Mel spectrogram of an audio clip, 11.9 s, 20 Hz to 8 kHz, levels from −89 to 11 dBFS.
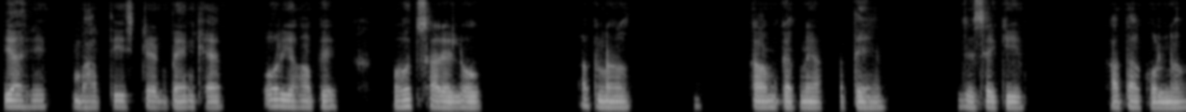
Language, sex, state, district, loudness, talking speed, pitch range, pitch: Hindi, male, Bihar, Jahanabad, -31 LUFS, 105 wpm, 105-115 Hz, 110 Hz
